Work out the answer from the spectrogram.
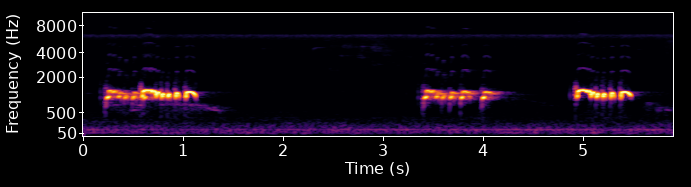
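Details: Wild local zebra dove from Blora, used as a lure for trapping and prompting other doves to sing. Three clear cooing phrases, each a quick stuttered roll ending in a held note. A steady high electronic whine runs throughout.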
